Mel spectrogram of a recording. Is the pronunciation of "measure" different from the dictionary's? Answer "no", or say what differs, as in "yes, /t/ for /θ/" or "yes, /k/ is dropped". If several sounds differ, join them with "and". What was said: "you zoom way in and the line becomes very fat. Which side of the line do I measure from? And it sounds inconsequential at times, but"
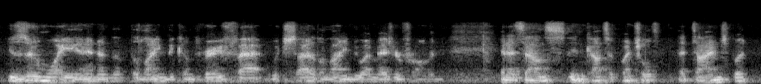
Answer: no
